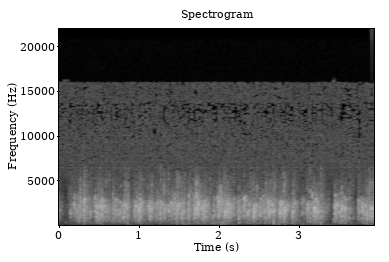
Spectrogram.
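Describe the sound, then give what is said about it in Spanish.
Audience applause greets a guest on a television comedy show in 2023, a dense, steady wash of clapping that stays loud and even for about four seconds. “¡Aplauso!”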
